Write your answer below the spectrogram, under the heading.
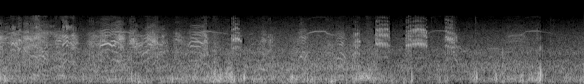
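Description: A flock of silver gulls calling, with many short overlapping calls that grow sparser after about four seconds, over a steady rush of wind and surf.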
